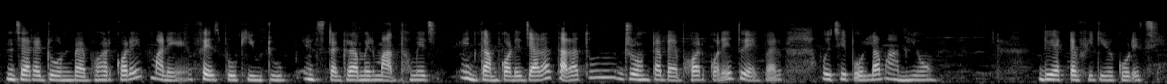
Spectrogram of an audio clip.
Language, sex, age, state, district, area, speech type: Bengali, female, 18-30, West Bengal, Dakshin Dinajpur, urban, spontaneous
